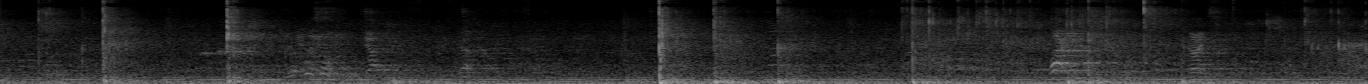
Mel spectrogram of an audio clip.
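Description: A volleyball is bumped and set with dull thumps in a large echoing hall.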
